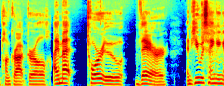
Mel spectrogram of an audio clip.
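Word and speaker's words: Toru: I met Tou there and he was hanging out with the English speakers. I was pronouncing it wrong. My bad. That's okay. That's okay. Um, it's Tou.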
